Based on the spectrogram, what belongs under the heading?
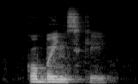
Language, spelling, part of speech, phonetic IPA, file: Ukrainian, кубинський, adjective, [kʊˈbɪnʲsʲkei̯], LL-Q8798 (ukr)-кубинський.wav
- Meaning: Cuban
